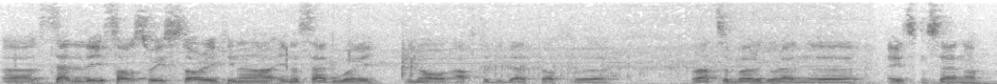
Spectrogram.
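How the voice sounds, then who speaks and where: Through audible room echo and noticeable background noise, a man with an Italian accent speaks at a medium pitch with fairly even intonation. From Italy. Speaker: sim racing co-commentator. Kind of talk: live commentary.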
